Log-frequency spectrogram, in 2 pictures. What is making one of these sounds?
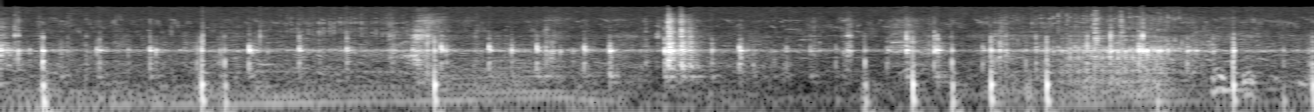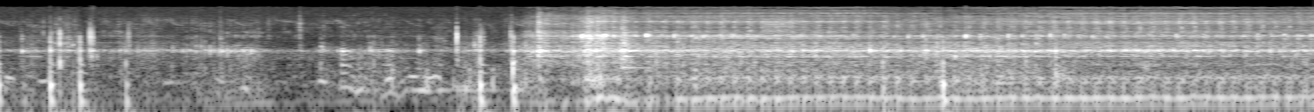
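A motorcycle engine idles close by with a steady rumble.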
